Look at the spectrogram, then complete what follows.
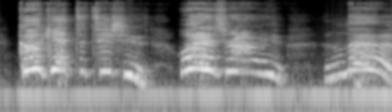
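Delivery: put-on furious, angry scolding, very high pitched. Retelling mom's reaction to a bloody hug, imitating mom angrily scolding. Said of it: "she was so mad".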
